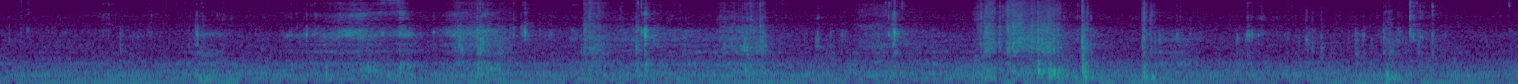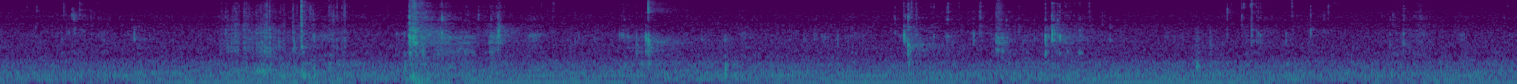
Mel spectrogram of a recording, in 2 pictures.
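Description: Close-miked chewing and lip-smacking of a person eating sauce-covered fried chicken wings and French fries: irregular wet smacks and clicks, with a denser run of them about five seconds in.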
